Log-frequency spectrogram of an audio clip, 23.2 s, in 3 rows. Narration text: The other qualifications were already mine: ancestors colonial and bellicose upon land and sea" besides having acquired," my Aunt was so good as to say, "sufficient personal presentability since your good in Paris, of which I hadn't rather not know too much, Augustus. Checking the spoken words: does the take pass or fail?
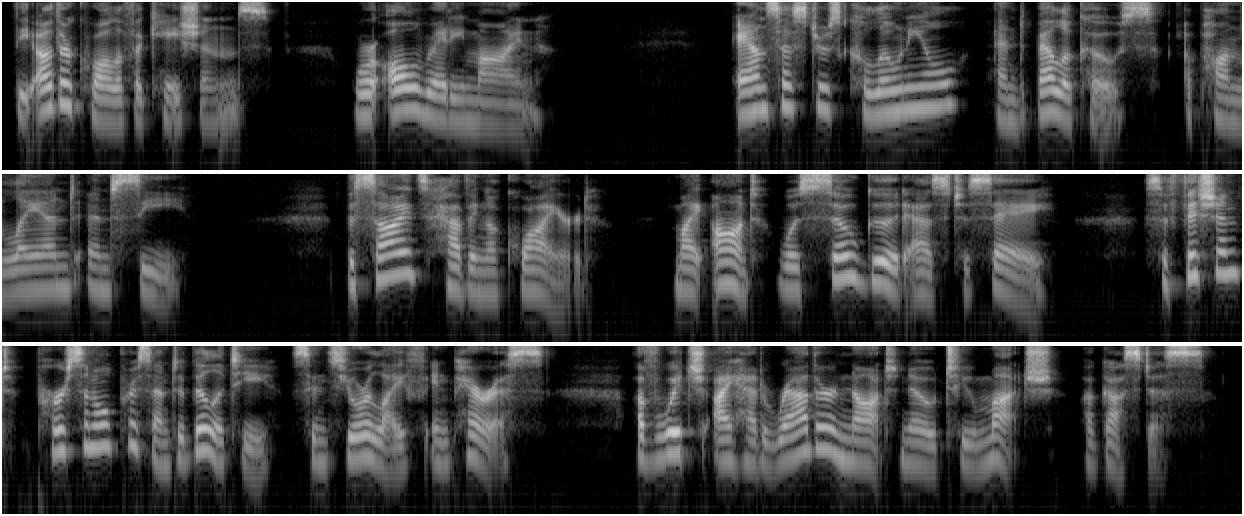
fail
